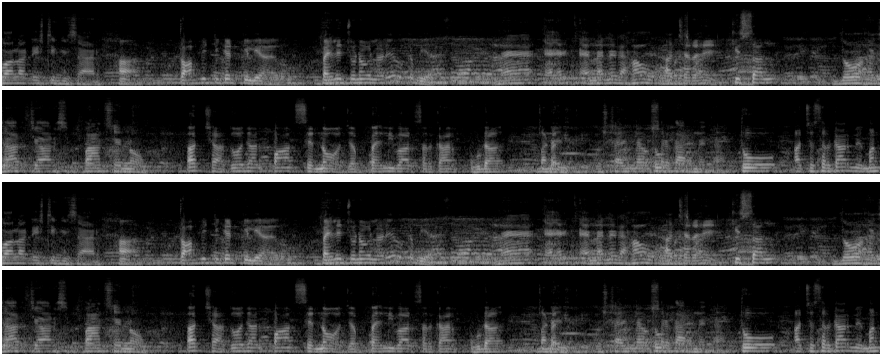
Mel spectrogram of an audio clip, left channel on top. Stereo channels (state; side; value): identical; both; correlation 1.00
